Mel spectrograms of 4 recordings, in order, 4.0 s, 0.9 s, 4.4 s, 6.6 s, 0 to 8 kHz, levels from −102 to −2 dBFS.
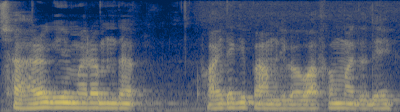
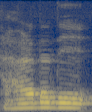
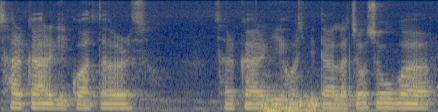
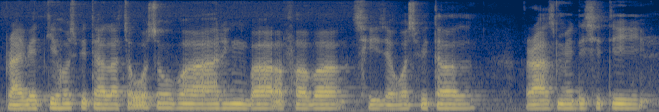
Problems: constant background noise, background conversations at intervals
